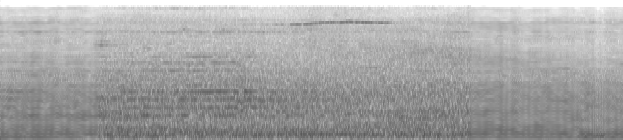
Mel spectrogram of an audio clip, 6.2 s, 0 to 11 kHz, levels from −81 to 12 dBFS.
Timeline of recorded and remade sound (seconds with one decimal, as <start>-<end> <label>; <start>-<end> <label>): 0.0-1.0 remade; 1.0-4.7 recorded; 4.7-6.2 remade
